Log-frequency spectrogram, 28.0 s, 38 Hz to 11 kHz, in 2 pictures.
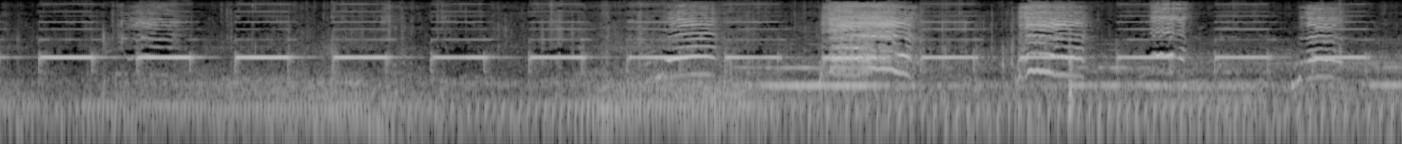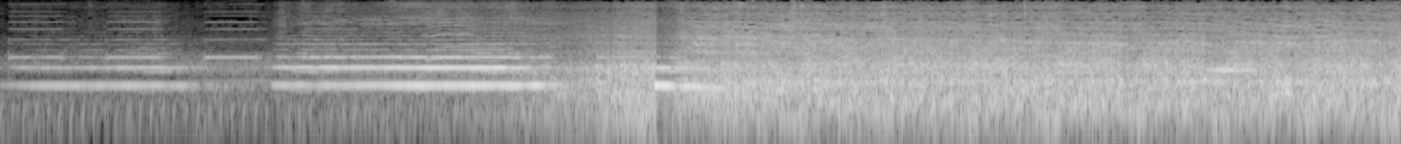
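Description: Level-crossing warning alarm beeping in steady pulses, with a few wavering animal calls over it, until about halfway. Then the WAP-4 electric locomotive sounds two long horn blasts, the second dropping in pitch as it reaches the crossing, and the train passes close by with a loud rush of wheels on the rails, the loudest part.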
